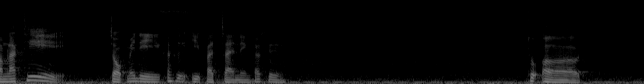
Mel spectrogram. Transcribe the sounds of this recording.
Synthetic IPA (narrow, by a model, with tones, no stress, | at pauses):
aː˧mla˦˥k̚t̪ʰiː˥˩ | t͡ɕo˨˩p̚ma˥˩jdiː˧kɔː˥˩kʰɯː˧ʔiː˨˩k̚pa˨˩t̪̚t͡ɕa˧jnɯ˨˧ŋkɔː˥˩kʰɯː˧ | t̪ʰʔɤː˨˩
